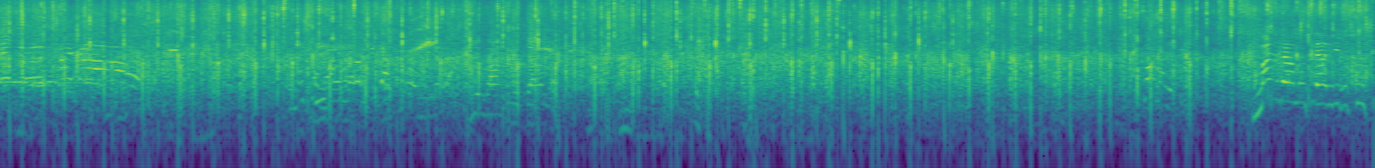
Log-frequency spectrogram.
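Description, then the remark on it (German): Loud, sustained applause from a German show audience as a guest comes up onto the stage to sing: a dense, crackling wash of many hands clapping at once, holding steady throughout, with a few voices or cheers faintly mixed in. “Ein großer Applaus!”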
